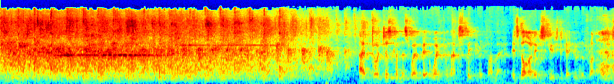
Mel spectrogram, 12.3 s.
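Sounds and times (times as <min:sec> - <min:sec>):
audience applause: 0:00.0 - 0:07.2
speech: 0:07.5 - 0:12.2
laughter: 0:11.9 - 0:12.2.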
